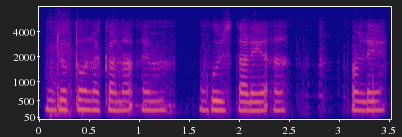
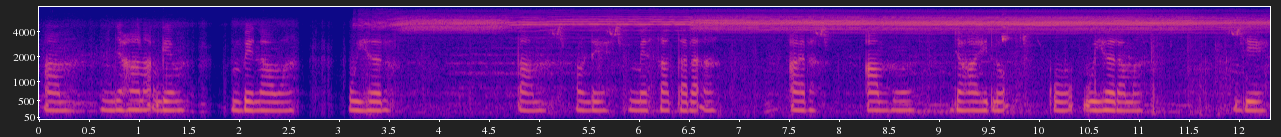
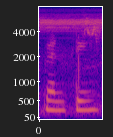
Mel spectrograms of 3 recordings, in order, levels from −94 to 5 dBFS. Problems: constant background noise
